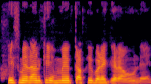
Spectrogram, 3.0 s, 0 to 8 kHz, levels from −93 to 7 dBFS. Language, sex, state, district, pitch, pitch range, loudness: Hindi, male, Bihar, Saran, 180 Hz, 125-190 Hz, -15 LUFS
